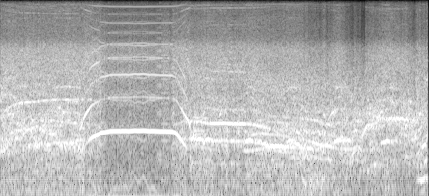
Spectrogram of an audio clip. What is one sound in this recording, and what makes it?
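An audience cheers and shouts loudly.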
